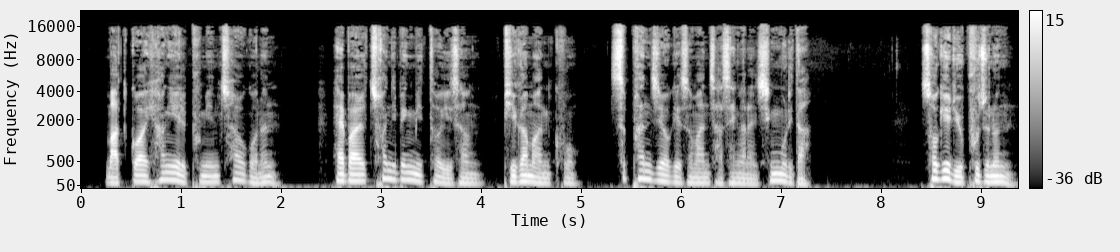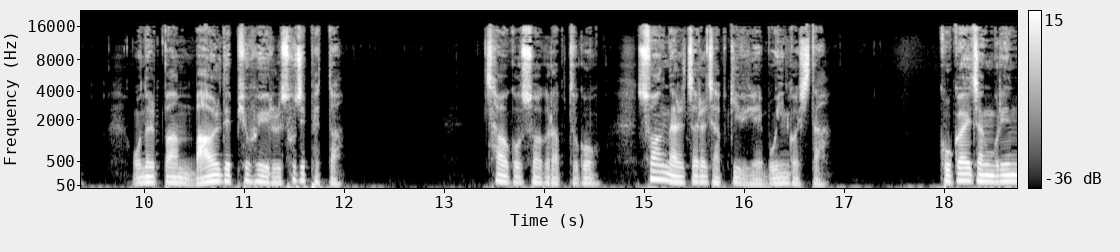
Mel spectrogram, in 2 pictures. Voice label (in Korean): 서정적인 대학생 느낌 여행 다큐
